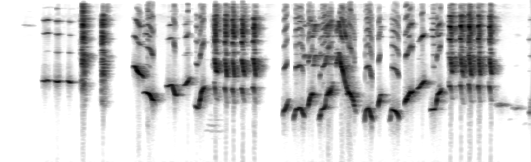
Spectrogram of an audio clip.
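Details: Imported white-rumped shama in full, constant song, used to prompt other shamas to sing and rich in mimicked material including cucak cungkok phrases: loud varied whistles, sliding upslurs and downslurs, sharp high chips and buzzy bursts in quick changing phrases.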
